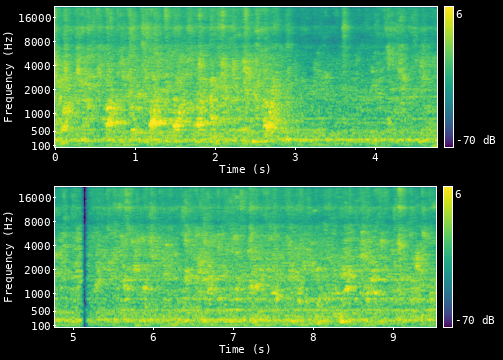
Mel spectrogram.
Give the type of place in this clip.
restroom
